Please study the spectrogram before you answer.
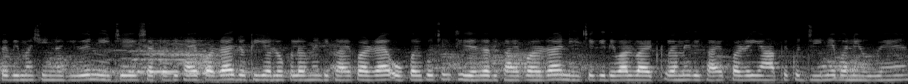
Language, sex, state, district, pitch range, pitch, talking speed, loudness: Hindi, female, Goa, North and South Goa, 205-210 Hz, 210 Hz, 290 wpm, -17 LUFS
